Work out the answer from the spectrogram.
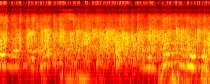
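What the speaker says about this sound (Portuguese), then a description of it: "Aplauda o Senhor pela vida deles." A church congregation applauding during a Portuguese-language worship service, loud, continuous group clapping with voices and some singing or speech mixed underneath across the whole stretch.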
